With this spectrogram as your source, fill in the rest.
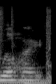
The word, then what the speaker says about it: Wilhight: And are you Wilhight? Yes, ma'am. Am I pronouncing your last name correctly? Yes, ma'am. Will height?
